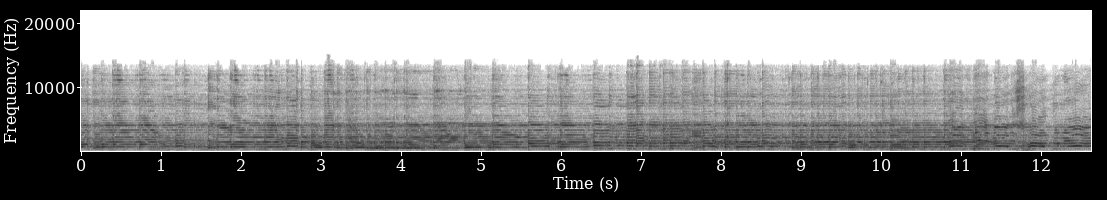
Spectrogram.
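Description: Instrumental mugam passage: a tar plucked in quick ornamented runs, with a bowed kamancha playing along.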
